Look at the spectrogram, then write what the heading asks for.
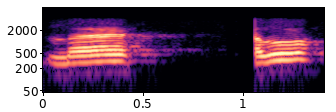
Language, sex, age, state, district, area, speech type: Bodo, male, 45-60, Assam, Chirang, rural, conversation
